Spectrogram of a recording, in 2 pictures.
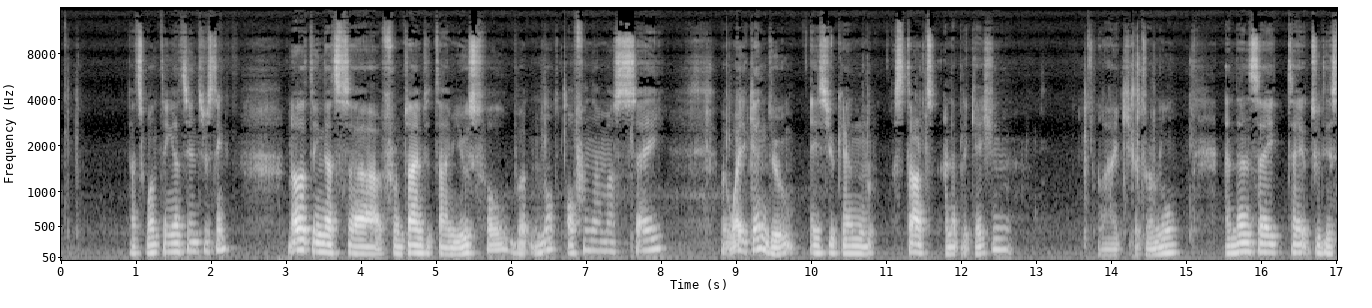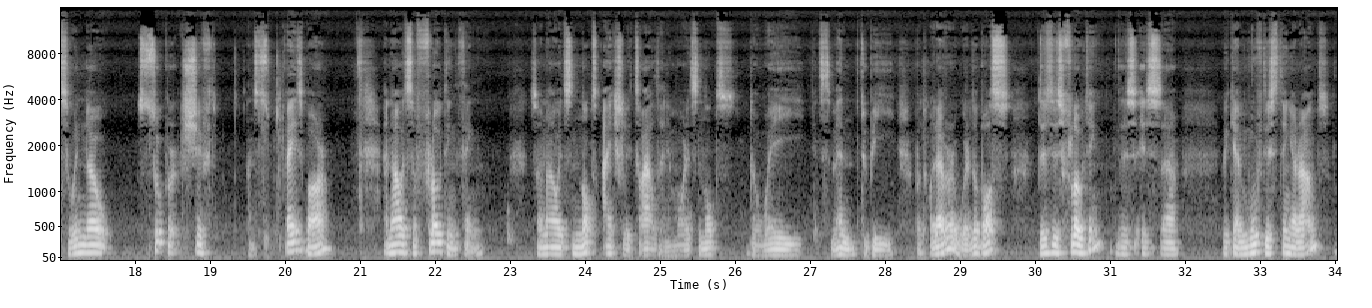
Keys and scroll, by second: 0.1 super+f, 6.7 shift+super+q, 9.0 shift+super+q, 11.4 shift+super+q, 14.3 ctrl+alt+t, 19.7 shift+super+space.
